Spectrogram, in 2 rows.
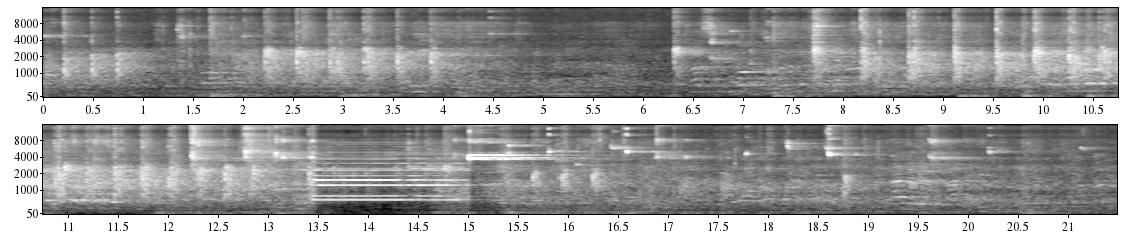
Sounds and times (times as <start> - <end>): Speech: 1.4 - 12.0, 16.5 - 21.4.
